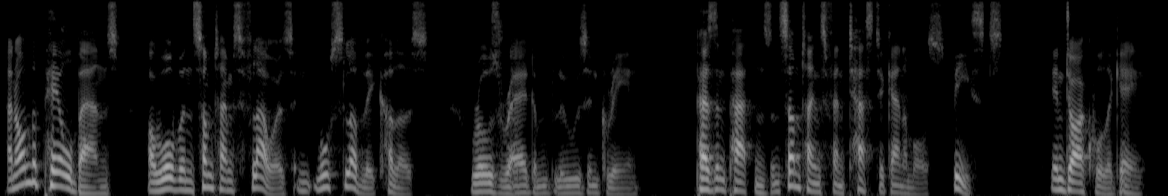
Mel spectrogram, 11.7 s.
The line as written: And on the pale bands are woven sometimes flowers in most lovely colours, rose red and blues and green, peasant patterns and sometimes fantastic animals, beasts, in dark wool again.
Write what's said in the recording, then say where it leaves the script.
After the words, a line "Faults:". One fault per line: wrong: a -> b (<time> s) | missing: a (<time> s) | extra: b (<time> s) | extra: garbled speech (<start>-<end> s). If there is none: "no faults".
And on the pale bands are woven sometimes flowers in most lovely colours, rose red and blues and green, peasant patterns and sometimes fantastic animals, beasts, in dark wool again.
Faults:
no faults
